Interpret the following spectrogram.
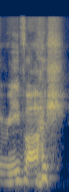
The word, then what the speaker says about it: Rivoche: pronunciation guide so uh some people say revos and I I started saying Revo because I thought it sounded more I just more dignified or something I don't know so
